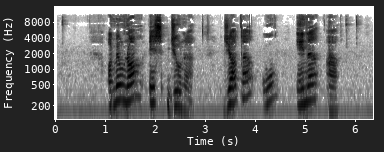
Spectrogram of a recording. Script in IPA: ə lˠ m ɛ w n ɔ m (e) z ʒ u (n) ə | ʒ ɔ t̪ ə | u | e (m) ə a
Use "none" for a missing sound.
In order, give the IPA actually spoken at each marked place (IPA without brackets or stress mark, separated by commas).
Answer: e, n, n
